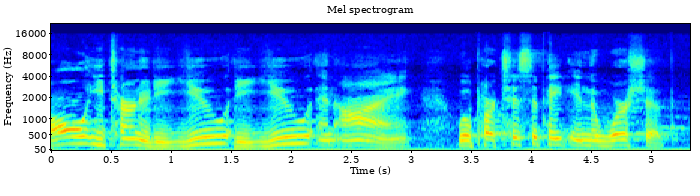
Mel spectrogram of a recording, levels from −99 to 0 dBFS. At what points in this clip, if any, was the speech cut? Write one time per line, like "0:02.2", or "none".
0:01.5

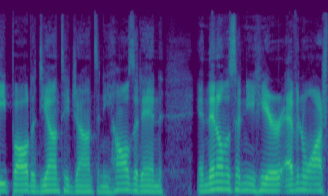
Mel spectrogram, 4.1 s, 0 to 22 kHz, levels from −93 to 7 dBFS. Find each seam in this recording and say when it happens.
none

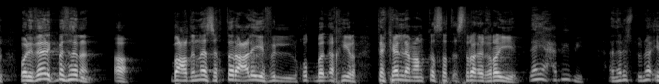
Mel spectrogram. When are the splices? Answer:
none

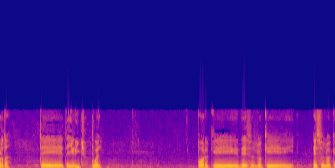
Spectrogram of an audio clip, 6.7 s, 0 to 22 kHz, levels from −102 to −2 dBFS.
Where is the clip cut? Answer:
0:01.5
0:01.8

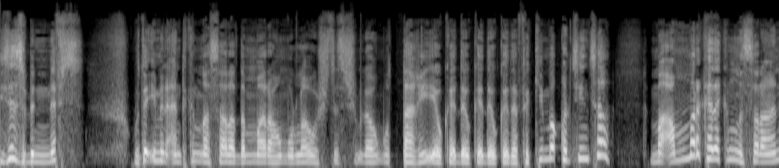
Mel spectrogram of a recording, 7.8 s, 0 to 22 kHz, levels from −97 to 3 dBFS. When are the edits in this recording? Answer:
none

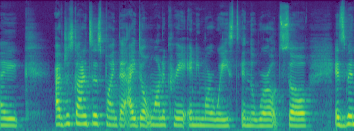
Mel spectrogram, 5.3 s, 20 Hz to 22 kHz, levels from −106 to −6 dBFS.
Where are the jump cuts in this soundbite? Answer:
none

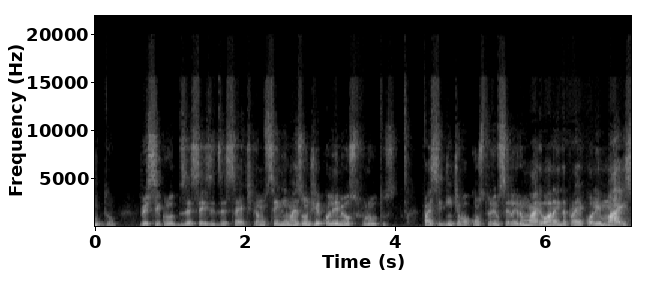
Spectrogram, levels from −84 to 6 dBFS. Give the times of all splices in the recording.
none

